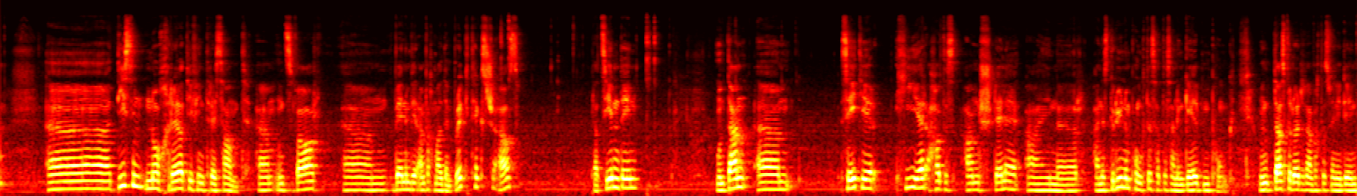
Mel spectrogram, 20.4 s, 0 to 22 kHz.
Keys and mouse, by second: 7.4 click, 9.6 click, 19.2 click.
